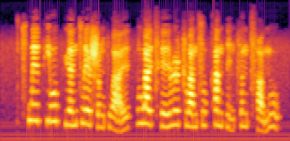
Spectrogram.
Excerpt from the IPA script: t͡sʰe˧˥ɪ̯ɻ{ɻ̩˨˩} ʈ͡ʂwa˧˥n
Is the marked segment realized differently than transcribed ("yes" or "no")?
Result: yes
